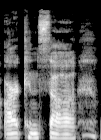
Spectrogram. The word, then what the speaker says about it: Arkansas: I called it Arkansas, porque that's how you say it phonetically. And somebody was like, it's Arkansas. And that's, pero tiene dos S's? Wait, Arkansas. Pero no, Arkansas.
